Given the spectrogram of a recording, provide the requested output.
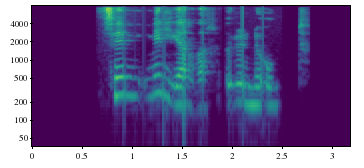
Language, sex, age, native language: Icelandic, female, 50-59, Icelandic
